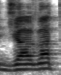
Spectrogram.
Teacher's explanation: Example के लिए जगत में ज और त के तुलना में ग पर अधिक बल लगता है। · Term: बालाघात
